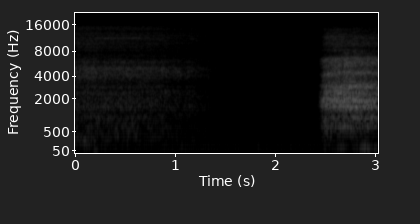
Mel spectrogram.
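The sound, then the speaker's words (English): A deep breath drawn in and let out during a guided one-minute meditation: a long, airy inhale fades into a brief silence, then a louder, hissing exhale follows. “One more time, deep breath in,”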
